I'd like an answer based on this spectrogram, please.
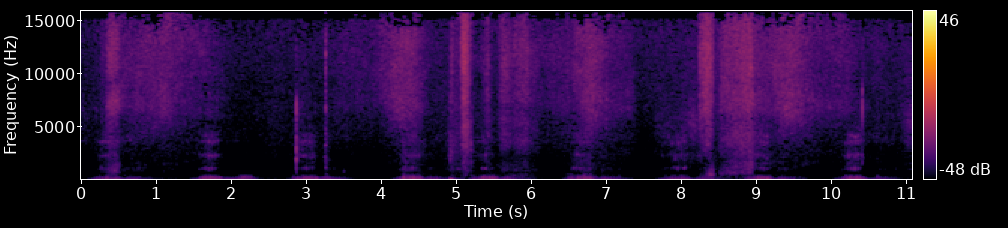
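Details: Maine Coon house cat Vasilisa purrs contentedly as she is caressed and massaged with long nails. Low, buzzing rumbles rise and fall about every 1.2 seconds, with occasional sharp nail taps and scratches.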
